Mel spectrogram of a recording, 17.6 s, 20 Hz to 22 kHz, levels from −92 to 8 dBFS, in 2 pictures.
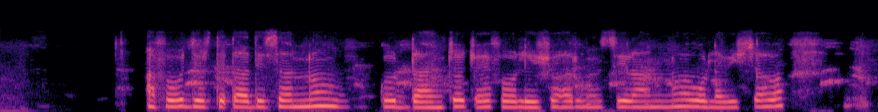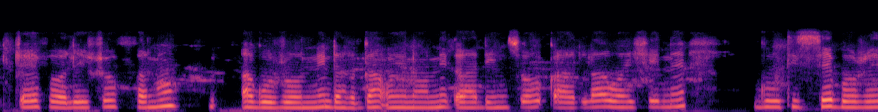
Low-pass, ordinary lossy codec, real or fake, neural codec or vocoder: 7.2 kHz; Opus, 16 kbps; real; none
